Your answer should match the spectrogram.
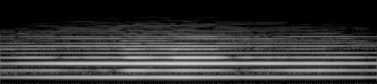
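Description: A violin plays a steady, sustained bowed note with the first finger on the D string. The single pure tone is heard up close with no talking and swells gently in the middle.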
